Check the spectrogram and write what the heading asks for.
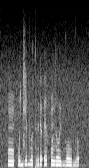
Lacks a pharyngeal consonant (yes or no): yes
